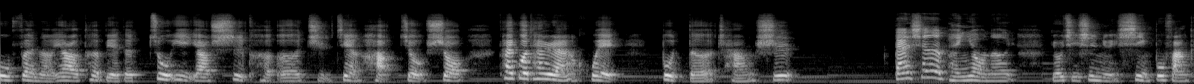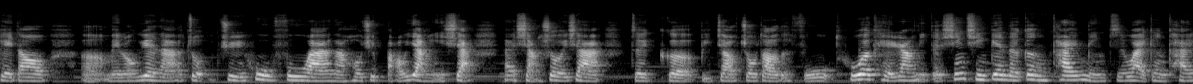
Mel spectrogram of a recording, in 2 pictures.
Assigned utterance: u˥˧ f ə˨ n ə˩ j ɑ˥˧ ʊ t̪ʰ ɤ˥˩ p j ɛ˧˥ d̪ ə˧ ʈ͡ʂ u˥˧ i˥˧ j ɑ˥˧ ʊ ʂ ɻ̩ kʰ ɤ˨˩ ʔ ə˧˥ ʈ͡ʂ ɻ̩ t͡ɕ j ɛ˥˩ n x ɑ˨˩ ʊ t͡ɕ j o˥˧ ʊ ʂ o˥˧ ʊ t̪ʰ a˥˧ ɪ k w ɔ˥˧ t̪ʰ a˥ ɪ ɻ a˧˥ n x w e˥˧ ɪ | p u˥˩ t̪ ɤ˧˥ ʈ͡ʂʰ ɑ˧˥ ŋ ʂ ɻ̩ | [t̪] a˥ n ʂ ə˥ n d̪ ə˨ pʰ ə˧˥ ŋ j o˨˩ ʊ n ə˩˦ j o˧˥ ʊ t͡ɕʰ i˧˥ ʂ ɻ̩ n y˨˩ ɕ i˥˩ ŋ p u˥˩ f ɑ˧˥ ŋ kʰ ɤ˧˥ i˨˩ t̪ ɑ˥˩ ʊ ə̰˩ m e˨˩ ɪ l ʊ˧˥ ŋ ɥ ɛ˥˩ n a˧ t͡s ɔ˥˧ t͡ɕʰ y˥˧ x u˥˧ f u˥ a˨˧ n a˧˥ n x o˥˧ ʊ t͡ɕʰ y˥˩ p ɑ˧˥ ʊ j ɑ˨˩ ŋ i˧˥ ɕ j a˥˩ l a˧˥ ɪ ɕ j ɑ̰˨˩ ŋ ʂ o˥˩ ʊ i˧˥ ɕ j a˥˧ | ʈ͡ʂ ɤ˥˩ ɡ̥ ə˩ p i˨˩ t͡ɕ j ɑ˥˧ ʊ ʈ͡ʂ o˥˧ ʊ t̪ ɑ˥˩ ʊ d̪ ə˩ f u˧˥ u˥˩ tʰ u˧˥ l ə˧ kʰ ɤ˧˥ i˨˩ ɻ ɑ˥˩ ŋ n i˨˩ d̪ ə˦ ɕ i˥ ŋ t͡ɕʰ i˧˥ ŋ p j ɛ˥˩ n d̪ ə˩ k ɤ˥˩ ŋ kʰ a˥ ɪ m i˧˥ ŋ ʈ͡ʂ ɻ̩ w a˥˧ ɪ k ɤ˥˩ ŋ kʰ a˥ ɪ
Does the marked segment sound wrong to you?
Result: no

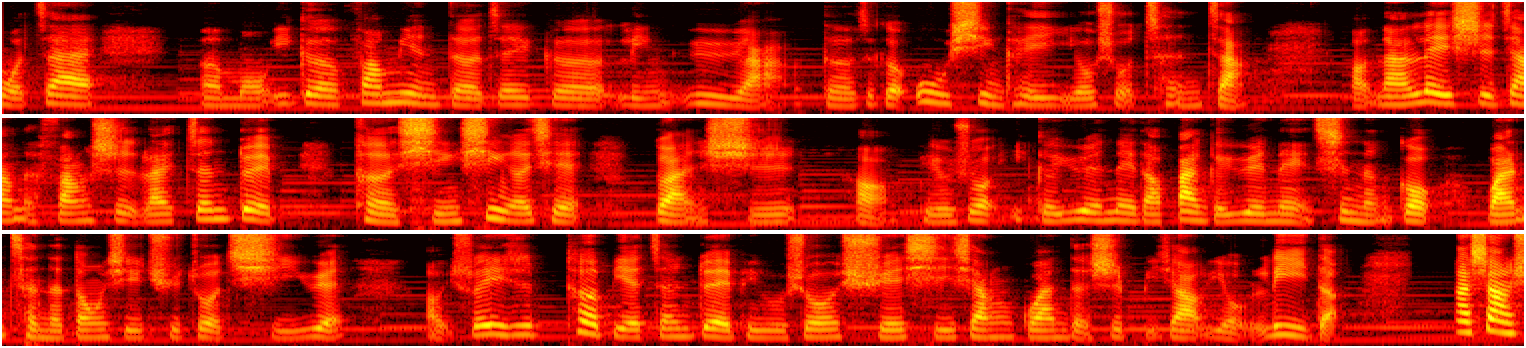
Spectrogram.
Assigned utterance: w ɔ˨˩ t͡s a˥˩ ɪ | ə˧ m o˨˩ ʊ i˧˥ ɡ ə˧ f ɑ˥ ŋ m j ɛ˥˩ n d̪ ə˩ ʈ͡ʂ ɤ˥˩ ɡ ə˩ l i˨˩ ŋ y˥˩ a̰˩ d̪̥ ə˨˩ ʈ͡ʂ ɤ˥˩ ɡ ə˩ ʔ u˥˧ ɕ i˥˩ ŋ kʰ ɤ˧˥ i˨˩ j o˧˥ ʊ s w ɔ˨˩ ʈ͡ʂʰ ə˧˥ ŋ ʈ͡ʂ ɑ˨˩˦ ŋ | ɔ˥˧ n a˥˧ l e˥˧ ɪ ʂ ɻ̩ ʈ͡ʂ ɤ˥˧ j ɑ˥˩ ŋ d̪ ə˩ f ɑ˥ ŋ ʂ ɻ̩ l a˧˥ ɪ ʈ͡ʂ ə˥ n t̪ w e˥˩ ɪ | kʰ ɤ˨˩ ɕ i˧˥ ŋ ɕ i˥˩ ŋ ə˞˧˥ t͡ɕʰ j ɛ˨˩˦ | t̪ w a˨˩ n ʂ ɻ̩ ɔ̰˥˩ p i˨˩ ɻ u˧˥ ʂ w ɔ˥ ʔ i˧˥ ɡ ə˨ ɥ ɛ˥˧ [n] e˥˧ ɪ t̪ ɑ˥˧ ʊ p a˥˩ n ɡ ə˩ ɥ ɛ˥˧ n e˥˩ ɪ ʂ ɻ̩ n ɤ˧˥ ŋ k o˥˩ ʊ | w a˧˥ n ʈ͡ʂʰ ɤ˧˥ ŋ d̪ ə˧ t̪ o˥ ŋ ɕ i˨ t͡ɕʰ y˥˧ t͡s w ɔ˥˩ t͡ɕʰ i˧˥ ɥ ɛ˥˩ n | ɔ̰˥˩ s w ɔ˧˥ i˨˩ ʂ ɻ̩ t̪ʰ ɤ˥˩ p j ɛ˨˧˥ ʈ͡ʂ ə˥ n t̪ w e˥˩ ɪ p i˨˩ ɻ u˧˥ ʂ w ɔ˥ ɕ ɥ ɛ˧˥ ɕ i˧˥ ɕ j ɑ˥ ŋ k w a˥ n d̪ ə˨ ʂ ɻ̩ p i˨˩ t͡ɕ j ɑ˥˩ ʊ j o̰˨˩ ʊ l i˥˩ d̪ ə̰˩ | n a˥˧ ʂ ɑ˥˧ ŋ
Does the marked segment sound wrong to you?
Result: no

